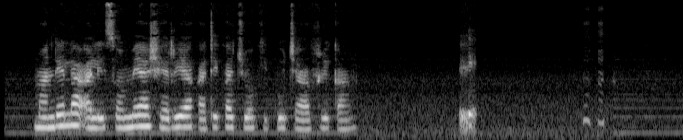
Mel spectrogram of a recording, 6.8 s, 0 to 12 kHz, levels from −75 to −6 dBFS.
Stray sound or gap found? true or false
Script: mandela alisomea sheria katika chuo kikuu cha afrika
true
